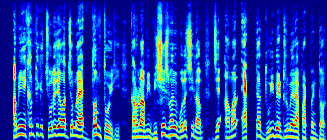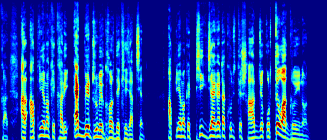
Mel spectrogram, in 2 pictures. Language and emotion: Bengali, angry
